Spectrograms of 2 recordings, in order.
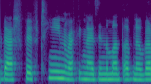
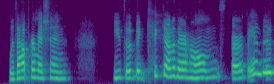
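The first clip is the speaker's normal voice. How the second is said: tearful voice, on the edge of tears; 3 semitones higher than usual. Reading a definition aloud to the group, the speaker is about to cry. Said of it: "I'm going to cry again".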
